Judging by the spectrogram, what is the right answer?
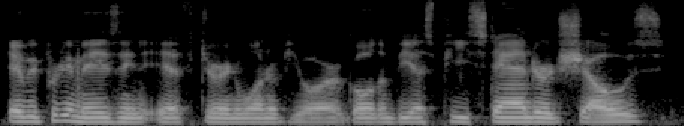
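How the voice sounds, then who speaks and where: A man with a very gravelly, fry-heavy voice hosts a relaxed interview. He keeps the guest going with quick, encouraging affirmations and easy follow-up thoughts. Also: mid-range voice. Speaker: interviewer host. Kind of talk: casual interview.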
